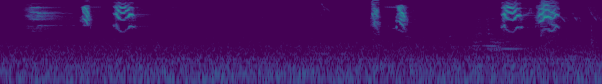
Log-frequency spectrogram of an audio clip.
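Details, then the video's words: Female yellow-bellied seedeater attracting males with clusters of thin high chirps and short trilled notes, in three loose groups separated by pauses over a quiet hum. "Piado de fêmea de papa capim para Foguear"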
